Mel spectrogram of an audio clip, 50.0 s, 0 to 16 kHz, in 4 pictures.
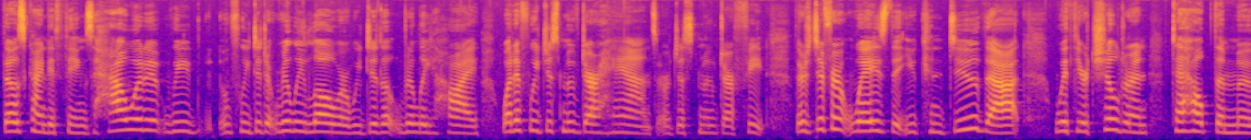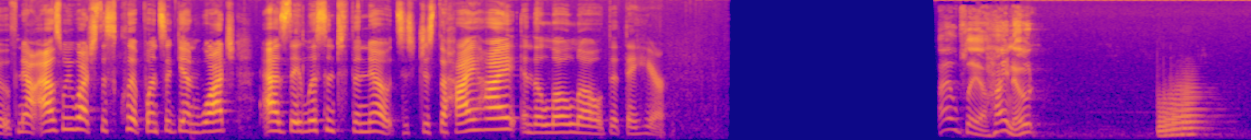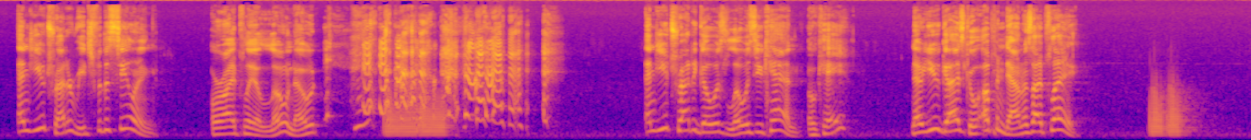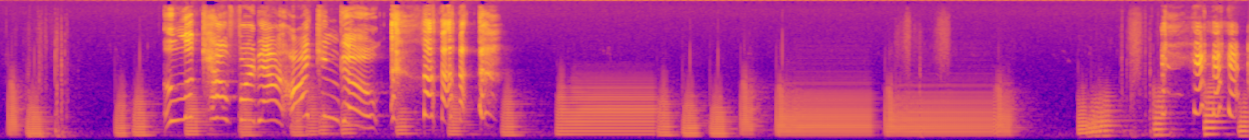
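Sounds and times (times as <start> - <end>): tuba note: 24.1 - 24.9, 28.9 - 29.6, 36.5 - 50.0.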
